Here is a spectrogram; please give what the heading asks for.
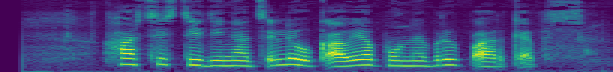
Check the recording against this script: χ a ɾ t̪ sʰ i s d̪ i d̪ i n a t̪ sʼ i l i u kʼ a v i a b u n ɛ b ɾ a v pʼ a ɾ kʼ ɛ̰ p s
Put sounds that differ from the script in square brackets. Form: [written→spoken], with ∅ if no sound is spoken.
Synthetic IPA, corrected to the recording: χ a ɾ t̪ sʰ i s d̪ i d̪ i n a t̪ sʼ i l i u kʼ a v i a b u n ɛ b ɾ [a→i] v pʼ a ɾ kʼ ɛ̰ p s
